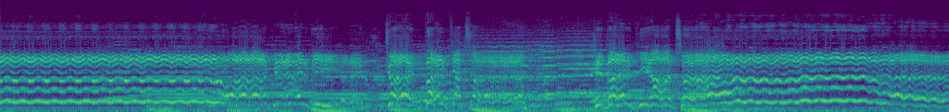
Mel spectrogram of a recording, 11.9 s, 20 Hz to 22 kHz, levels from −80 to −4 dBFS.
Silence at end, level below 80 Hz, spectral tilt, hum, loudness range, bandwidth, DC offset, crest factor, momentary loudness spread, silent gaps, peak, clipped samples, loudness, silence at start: 0 s; -40 dBFS; -4.5 dB/octave; none; 3 LU; 14 kHz; under 0.1%; 14 dB; 5 LU; none; -12 dBFS; under 0.1%; -24 LUFS; 0 s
